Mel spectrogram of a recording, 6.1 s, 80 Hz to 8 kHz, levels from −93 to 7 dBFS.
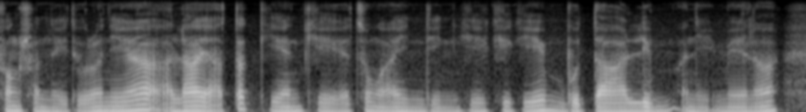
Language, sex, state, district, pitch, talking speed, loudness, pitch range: Mizo, male, Mizoram, Aizawl, 110 Hz, 225 wpm, -22 LUFS, 105-120 Hz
